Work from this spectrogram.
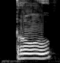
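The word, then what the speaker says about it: true: अब रूल number 5 क्या कहता है, जब किसी वर्ड के लास्ट में यू ई आए तो यू ई को डबल बड़ा ऊ से पढ़ें। ठीक है, जैसे एग्जांपल देखिए, ब्लू, ट्रू और क्लू।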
